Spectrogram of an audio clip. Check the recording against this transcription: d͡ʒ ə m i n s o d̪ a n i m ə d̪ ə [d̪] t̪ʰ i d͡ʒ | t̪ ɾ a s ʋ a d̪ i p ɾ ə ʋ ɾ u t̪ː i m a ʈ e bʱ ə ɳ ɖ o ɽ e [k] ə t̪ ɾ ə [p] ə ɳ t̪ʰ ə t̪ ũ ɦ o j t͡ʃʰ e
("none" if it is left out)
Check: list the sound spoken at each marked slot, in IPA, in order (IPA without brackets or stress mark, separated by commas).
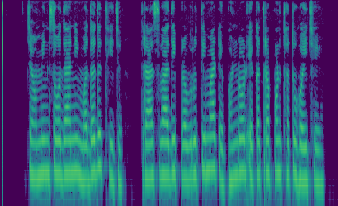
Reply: d̪, k, p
